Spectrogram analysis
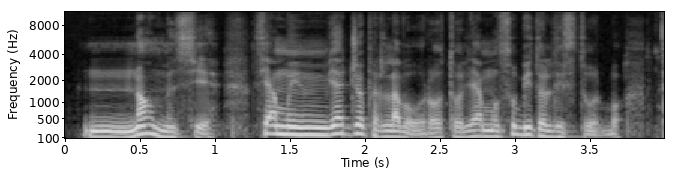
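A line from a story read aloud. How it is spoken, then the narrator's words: Girl's trembling curt voice. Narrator (Italian): tagliò corto con voce tremante la ragazza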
